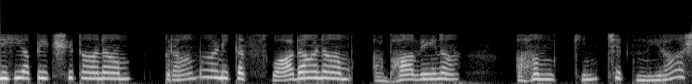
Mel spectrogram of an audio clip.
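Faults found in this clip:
Speech muffled and band-limited throughout, nothing above 4.1 kHz; narrowband character. Sound rough and grainy rather than swirly, consistent with band energy preserved but fine detail filled in with noise. Probable component: likely Opus compression at a very low bitrate, sound fitting around 12 kbps, music-style coding. Heavy codec damage.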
